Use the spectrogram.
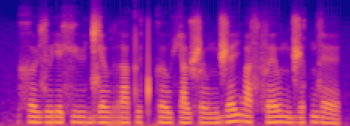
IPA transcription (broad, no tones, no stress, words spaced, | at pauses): xəy̯zɨ ɾʲɛxʲɨy̯d͡ʑɛu̯ra t̪ɨtkəu̯çay̯ʂəu̯ nd͡ʒɛi̯was fɛu̯ nd͡ʒətnzɛ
